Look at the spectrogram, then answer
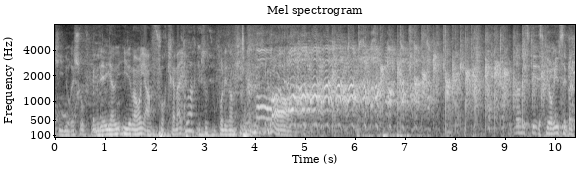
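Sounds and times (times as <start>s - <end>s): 
speech: 0.0s - 6.2s, 9.4s - 10.3s
crowd laughing: 3.8s - 9.4s
crowd applauding: 4.4s - 10.3s.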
